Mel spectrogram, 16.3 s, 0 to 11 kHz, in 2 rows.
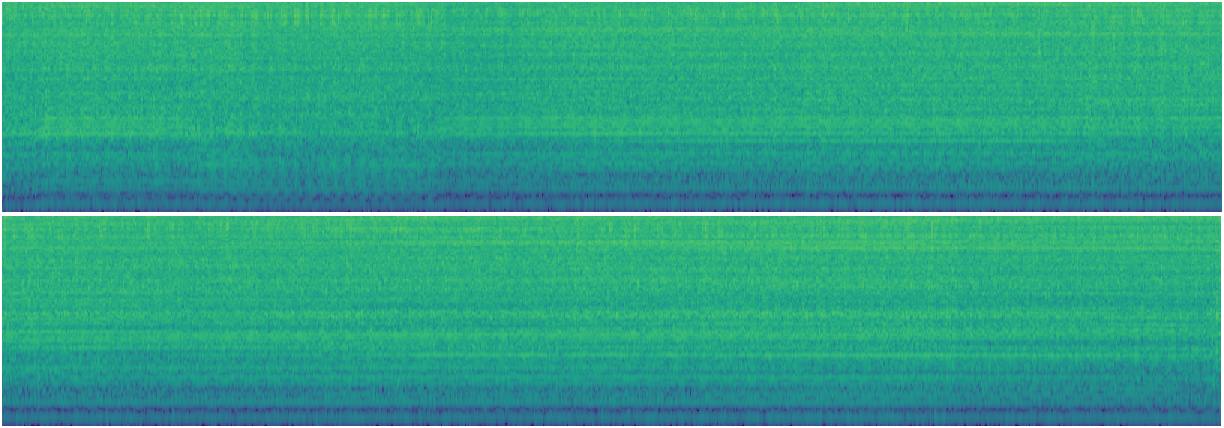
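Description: Milwaukee M12 cordless rotary hammer drilling a 5/32-inch hole into a concrete wall, running steadily without a pause; its tone shifts slightly about three seconds in.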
